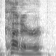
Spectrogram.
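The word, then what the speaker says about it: Qatar: Knowing that the scene is set in Cutter, yes, that's how it's actually pronounced, the movie gets it wrong.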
